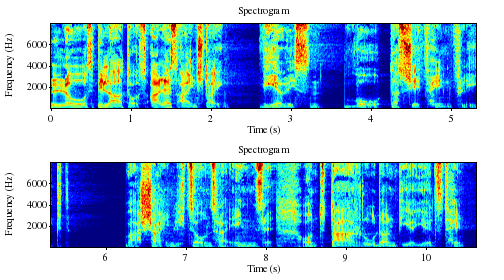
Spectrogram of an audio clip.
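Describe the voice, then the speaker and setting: A man's put-on character voice, very deep and low in pitch, at a fairly slow pace. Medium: read story. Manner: blustering, commanding.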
